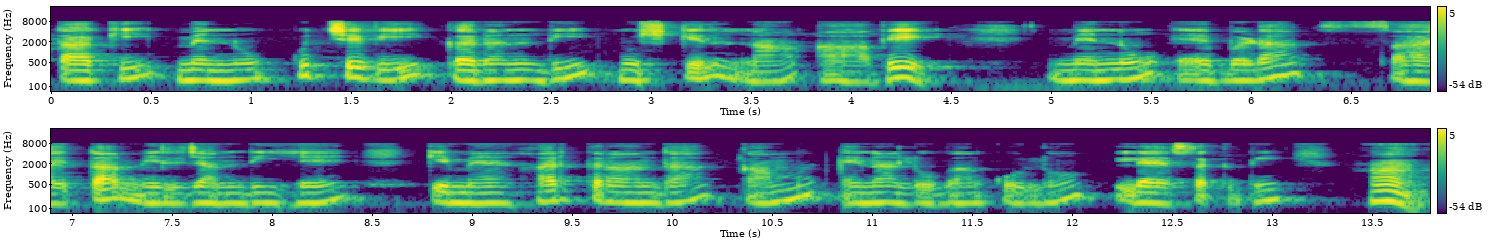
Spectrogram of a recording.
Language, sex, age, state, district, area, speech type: Punjabi, female, 60+, Punjab, Jalandhar, urban, spontaneous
